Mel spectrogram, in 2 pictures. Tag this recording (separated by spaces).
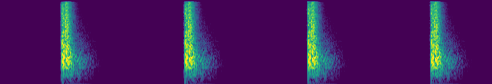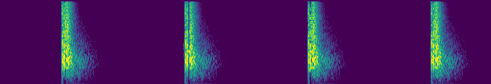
club dance samples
